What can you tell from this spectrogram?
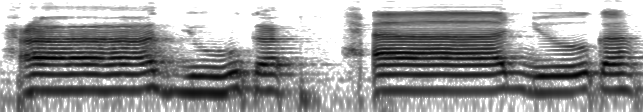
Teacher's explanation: حا الف جیم زبر مد حاج, حا الف جیم زبر مد, حا الف جیم زبر مد حاج, جیم واو پیش جو, حاجو, کاف زبر کب, حاجوک. حرف مد کے بعد والے حرف پر تشدید ہے اس لیے مد لازم ہوگا. جیم کے اوپر تشدید ہے, واو کے اوپر جزم ہے, جزم والے حرف کو پیچھے والے واو ساکن سے پہلے پیش ہے, کاف کے اوپر زبر ہے.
